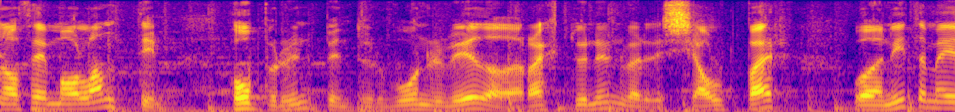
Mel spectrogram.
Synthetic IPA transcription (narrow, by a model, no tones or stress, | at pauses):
awθejmawlant̪ɪm | howpʏɾʏnt̪̚pɪnt̪ʏɾvɔːnɪɾvɪðaðrajht̪ʏnɪnvɛɾðɪsjawlpajɾ̥ | ɔɣaðniːt̪amej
